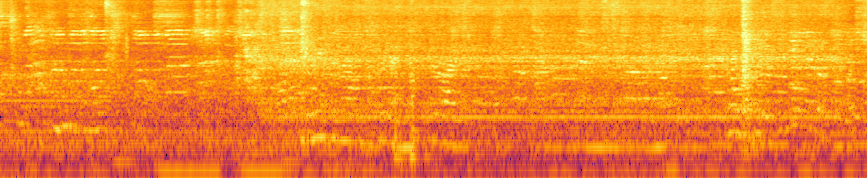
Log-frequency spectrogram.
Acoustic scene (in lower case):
cafe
